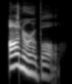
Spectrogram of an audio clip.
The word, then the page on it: honorable: άnərəbl; アナラブル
